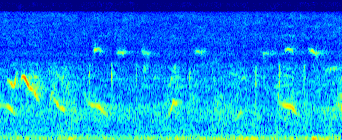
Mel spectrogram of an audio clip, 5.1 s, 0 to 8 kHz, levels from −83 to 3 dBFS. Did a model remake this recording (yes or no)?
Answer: yes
